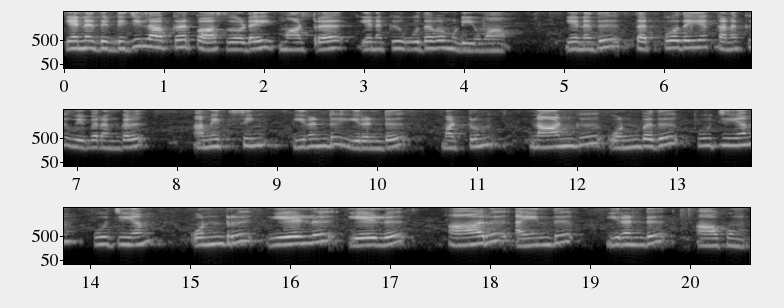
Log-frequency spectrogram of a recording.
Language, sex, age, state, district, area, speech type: Tamil, female, 30-45, Tamil Nadu, Thoothukudi, rural, read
